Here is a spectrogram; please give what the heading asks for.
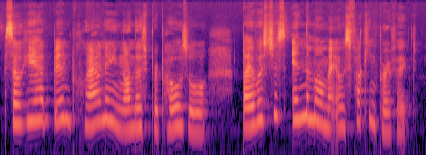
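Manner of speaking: ordinary talk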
